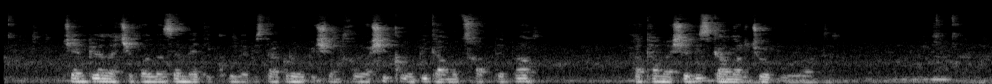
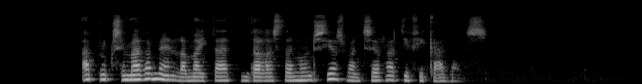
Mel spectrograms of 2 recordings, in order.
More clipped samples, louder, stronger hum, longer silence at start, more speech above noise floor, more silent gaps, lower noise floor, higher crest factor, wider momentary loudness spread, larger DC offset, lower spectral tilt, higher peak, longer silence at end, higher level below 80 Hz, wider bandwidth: neither; first, -24 LUFS vs -29 LUFS; neither; second, 0.05 s vs 0.8 s; second, 23 dB vs 48 dB; neither; second, -47 dBFS vs -76 dBFS; about the same, 20 dB vs 20 dB; first, 21 LU vs 12 LU; neither; about the same, -5.5 dB/octave vs -5.5 dB/octave; first, -6 dBFS vs -10 dBFS; second, 0 s vs 1.55 s; first, -50 dBFS vs -80 dBFS; about the same, 11 kHz vs 11.5 kHz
